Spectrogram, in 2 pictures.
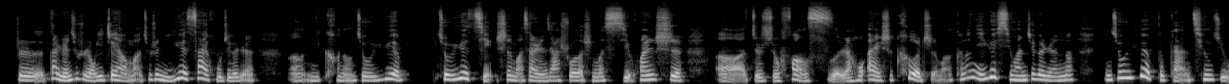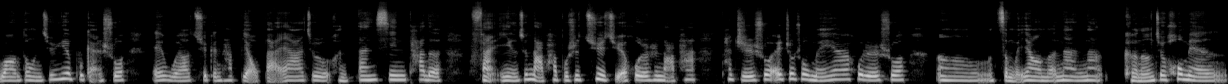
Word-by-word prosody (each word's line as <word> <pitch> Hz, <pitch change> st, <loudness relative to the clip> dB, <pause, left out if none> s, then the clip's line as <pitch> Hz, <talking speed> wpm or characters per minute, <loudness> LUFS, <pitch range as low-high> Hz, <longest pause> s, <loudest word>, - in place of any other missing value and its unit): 就 200 Hz, -, +1 dB
是 185 Hz, -, +1 dB
但 270 Hz, -5 st, +2 dB
人 185 Hz, +1 st, +5 dB
就 260 Hz, -, -1 dB
是 220 Hz, -, 0 dB
容 170 Hz, -1 st, +2 dB
易 -, -, +3 dB
这 215 Hz, +2 st, +3 dB
样 170 Hz, -4 st, 0 dB
嘛， -, -, -4 dB
就 230 Hz, -, -6 dB
是 230 Hz, -, 0 dB
你 180 Hz, -5 st, +2 dB
越 280 Hz, +1 st, +4 dB
在 265 Hz, 0 st, +2 dB
乎 195 Hz, -6 st, -2 dB
这 165 Hz, -, -1 dB
个 170 Hz, -, +1 dB
人， -, -, -3 dB, 0.3 s
嗯， 170 Hz, 0 st, -6 dB
你 175 Hz, -, -2 dB
可 185 Hz, 0 st, -7 dB
能 -, -, -3 dB
就 185 Hz, -1 st, 0 dB
越 220 Hz, +1 st, +2 dB, 0.3 s
就 230 Hz, -2 st, +3 dB
越 270 Hz, +2 st, +5 dB
谨 265 Hz, +2 st, 0 dB
慎 205 Hz, +1 st, -1 dB
嘛。 175 Hz, -, 0 dB
像 185 Hz, -1 st, 0 dB
人 155 Hz, -, 0 dB
家 180 Hz, +1 st, -2 dB
说 185 Hz, -1 st, 0 dB
的 -, -, +2 dB
什 175 Hz, -, -6 dB
么 175 Hz, -, -1 dB
喜 180 Hz, -3 st, +2 dB
欢 215 Hz, +1 st, +2 dB
是， 195 Hz, -5 st, +2 dB, 0.3 s
呃， -, -, -1 dB
就 160 Hz, -, 0 dB
是 165 Hz, -, -4 dB
就 165 Hz, -, -1 dB
是 -, -, -13 dB
放 160 Hz, -, +1 dB
肆， 160 Hz, -, +2 dB
然 155 Hz, -, +1 dB
后 200 Hz, +3 st, 0 dB
爱 205 Hz, -4 st, +1 dB
是 190 Hz, +3 st, -4 dB
克 290 Hz, +2 st, +4 dB
制 -, -, -6 dB
嘛。 215 Hz, -, -9 dB
可 240 Hz, +3 st, -5 dB
能 320 Hz, +2 st, -1 dB
你 240 Hz, -, +3 dB
越 340 Hz, +7 st, +5 dB
喜 300 Hz, -8 st, +1 dB
欢 200 Hz, -1 st, +3 dB
这 240 Hz, -, 0 dB
个 225 Hz, -, +3 dB
人 190 Hz, -1 st, +1 dB
呢， 215 Hz, +2 st, 0 dB, 0.3 s
你 215 Hz, -, 0 dB
就 300 Hz, +7 st, +3 dB
越 330 Hz, +3 st, +4 dB
不 205 Hz, -, -3 dB
敢 195 Hz, -, -3 dB
轻 225 Hz, +3 st, +1 dB
举 175 Hz, -, -1 dB
妄 180 Hz, 0 st, 0 dB
动， 190 Hz, -1 st, -2 dB
你 -, -, -2 dB
就 220 Hz, +4 st, -4 dB
越 255 Hz, +3 st, +2 dB
不 215 Hz, -3 st, -4 dB
敢 175 Hz, -, -6 dB
说， 195 Hz, +2 st, -2 dB, 0.3 s
诶， 190 Hz, -, -1 dB
我 180 Hz, -4 st, -2 dB
要 170 Hz, +1 st, -2 dB
去 200 Hz, -, -3 dB
跟 180 Hz, -2 st, -5 dB
他 185 Hz, +1 st, -5 dB
表 185 Hz, -3 st, -2 dB
白 -, -, -5 dB
啊， 185 Hz, 0 st, -2 dB
就 190 Hz, -2 st, -2 dB
很 170 Hz, -3 st, -6 dB
担 205 Hz, +5 st, 0 dB
心 210 Hz, 0 st, +2 dB
他 220 Hz, -, -5 dB
的 185 Hz, -3 st, +1 dB, 0.3 s
反 190 Hz, -2 st, -2 dB
应。 180 Hz, -1 st, +1 dB
就 230 Hz, +5 st, 0 dB
哪 225 Hz, -, +2 dB
怕 210 Hz, -, -5 dB
不 195 Hz, -, -6 dB
是 215 Hz, +3 st, -1 dB
拒 225 Hz, +3 st, +2 dB
绝， 195 Hz, -2 st, 0 dB
或 195 Hz, +1 st, +2 dB
者 190 Hz, -, +2 dB
是 200 Hz, -, +1 dB
哪 195 Hz, -, 0 dB
怕 225 Hz, 0 st, -8 dB, 0.3 s
他 235 Hz, -, -5 dB
只 190 Hz, -4 st, -1 dB
是 190 Hz, -, +2 dB
说， 230 Hz, +2 st, +1 dB
哎， 235 Hz, -, +2 dB
皱 255 Hz, +1 st, 0 dB
皱 235 Hz, -2 st, +2 dB
眉 195 Hz, +1 st, +1 dB
啊， 230 Hz, +1 st, -1 dB
或 230 Hz, -1 st, +1 dB
者 190 Hz, 0 st, +4 dB
说， 210 Hz, +1 st, -1 dB, 0.3 s
嗯， 185 Hz, 0 st, -2 dB
怎 185 Hz, -, +3 dB
么 155 Hz, -, -1 dB
样 185 Hz, -2 st, +1 dB
的， 170 Hz, 0 st, -1 dB
那 190 Hz, -1 st, +1 dB
那 185 Hz, 0 st, -1 dB, 0.2 s
可 175 Hz, -, -1 dB
能 160 Hz, +3 st, +2 dB
就 215 Hz, +1 st, +1 dB
后 245 Hz, +2 st, +2 dB
面 175 Hz, -5 st, +2 dB
195 Hz, 325 characters per minute, -22 LUFS, 180-220 Hz, 0.3 s, 人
